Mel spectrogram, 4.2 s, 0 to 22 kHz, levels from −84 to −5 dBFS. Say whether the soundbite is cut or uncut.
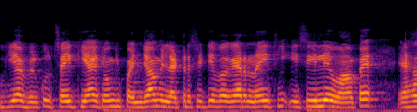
uncut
